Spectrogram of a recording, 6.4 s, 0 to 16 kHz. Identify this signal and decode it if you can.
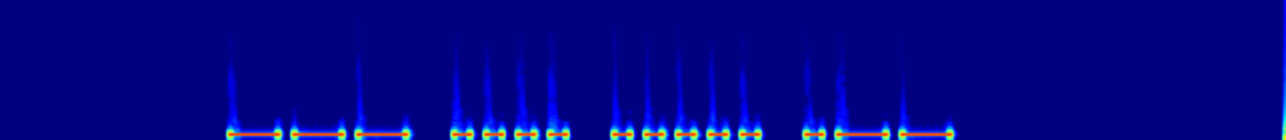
Morse code, heard as a keyed tone, about 15 wpm, 700 Hz. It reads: OH5W
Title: DXCC-100 Call Signs - 4 Characters - Repeated 3x - 15wpm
